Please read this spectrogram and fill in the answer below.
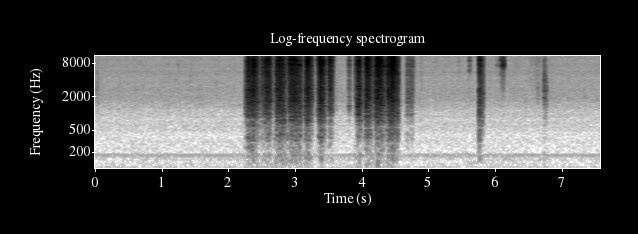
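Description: Loose Lego bricks clattering and scraping as a hand rummages through a pile of them in a plastic storage tub, in two rattling bursts of about a second each, followed by a few single clicks.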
